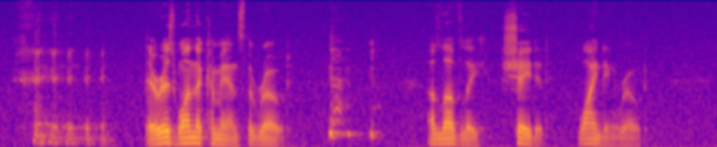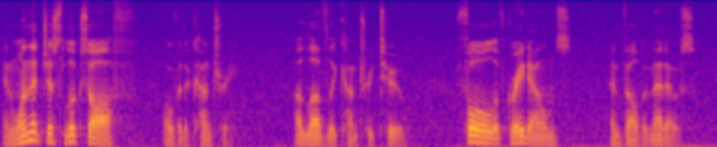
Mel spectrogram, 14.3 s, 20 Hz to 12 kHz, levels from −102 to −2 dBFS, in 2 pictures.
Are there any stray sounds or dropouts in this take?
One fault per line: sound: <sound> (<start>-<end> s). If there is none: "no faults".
sound: laugh (0.1-1.2 s)
sound: cough (3.3-3.8 s)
